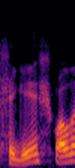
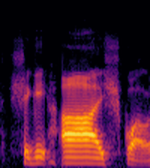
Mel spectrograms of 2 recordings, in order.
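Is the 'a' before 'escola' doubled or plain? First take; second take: plain; doubled. First: The 'a' before 'escola' is short and plain. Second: The 'a' before 'escola' is drawn out, doubled. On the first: The crase is not marked in speech. The speaker calls it right. "da mesma forma que cheguei à casa" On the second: The crase is marked in speech. The speaker calls it wrong. "eu não colocava, é, ... não fazia isso"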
